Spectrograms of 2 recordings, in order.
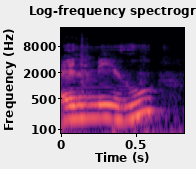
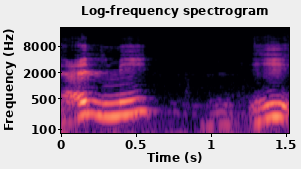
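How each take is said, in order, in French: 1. La terminaison se prononce avec la voyelle u. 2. La terminaison se prononce avec la voyelle i. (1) "et non pas ilmi hu" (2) "min ilmi hi"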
